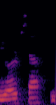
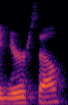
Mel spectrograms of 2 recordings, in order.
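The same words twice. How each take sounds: First: Said in the usual way. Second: "yourself" with a reduced first syllable, "yer"; casual YOURSELF. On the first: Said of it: "instead of yourself". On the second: Shown as a demonstration. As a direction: say "yourself" loosely as "yer-self". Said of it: "You can say yourself instead of".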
